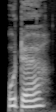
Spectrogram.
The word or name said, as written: odør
